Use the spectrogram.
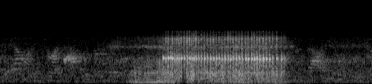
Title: snoring @ it's best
